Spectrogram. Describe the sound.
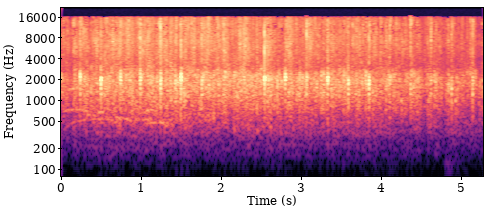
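An audience at a live event applauds to welcome a guest. Dense, even clapping holds steady for about five seconds without any talk.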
